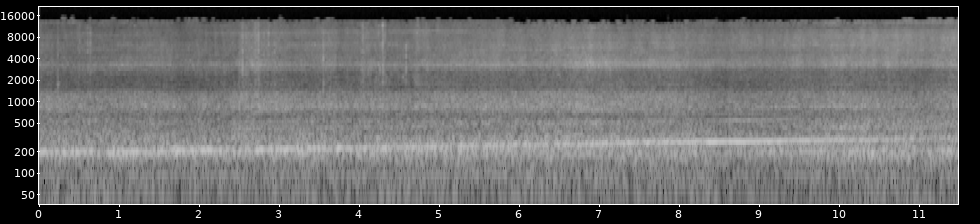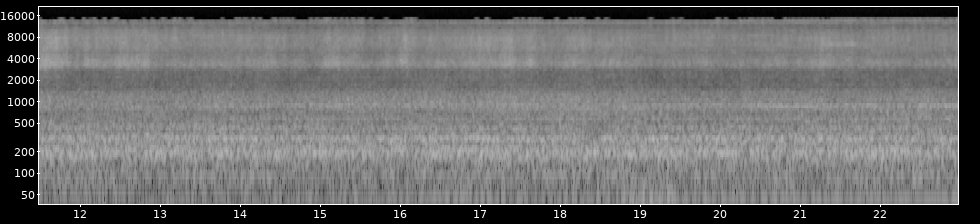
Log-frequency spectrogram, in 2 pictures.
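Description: Helicopter running on the ground with its rotor turning, a steady engine-and-rotor din whose tone rises slowly in pitch over the first ten seconds or so and then holds steady, as it spools up before take-off.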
